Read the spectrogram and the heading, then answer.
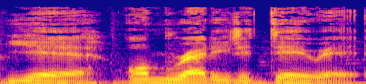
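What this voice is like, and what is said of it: Poor put-on Australian accent. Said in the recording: “You sounded like a henchman from a Disney cartoon. ... It's me Australian accent. ... I don't know what that is.”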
